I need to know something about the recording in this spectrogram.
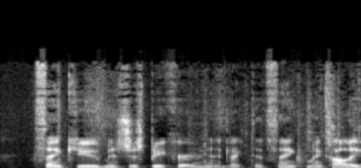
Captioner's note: speaking French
